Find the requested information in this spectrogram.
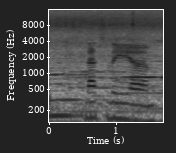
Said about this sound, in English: That's the elephant of the Jungle Cruise for this ride. As he's taking a shower. Yeah. He doesn't have his trunks on.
